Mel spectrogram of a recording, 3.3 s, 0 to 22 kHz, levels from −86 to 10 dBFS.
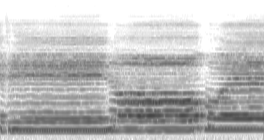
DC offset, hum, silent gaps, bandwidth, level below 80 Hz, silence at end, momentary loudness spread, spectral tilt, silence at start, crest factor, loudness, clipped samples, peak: under 0.1%; none; none; 13.5 kHz; -72 dBFS; 0 s; 6 LU; -1.5 dB/octave; 0 s; 14 dB; -23 LUFS; under 0.1%; -10 dBFS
